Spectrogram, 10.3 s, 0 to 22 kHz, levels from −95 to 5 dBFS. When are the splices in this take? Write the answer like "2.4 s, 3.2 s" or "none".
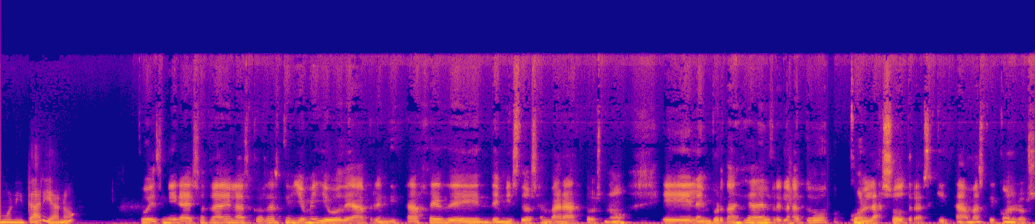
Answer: none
